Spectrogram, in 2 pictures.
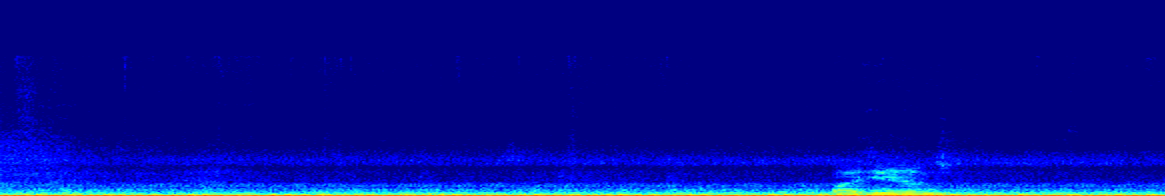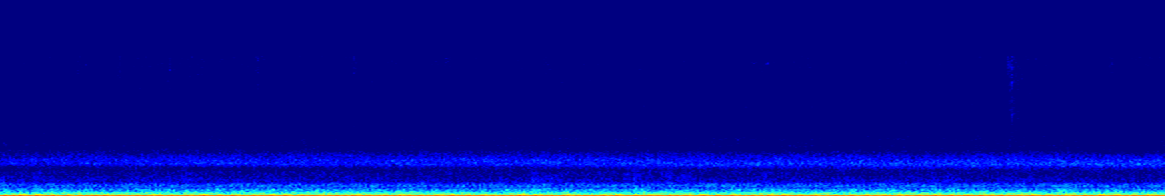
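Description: Steady low electric-motor hum, one unchanging pitch throughout, from the belt-driven poultry-processing machine running in the barn.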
